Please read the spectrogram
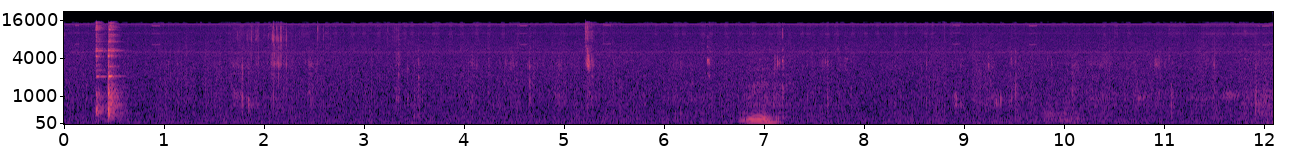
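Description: A metal butter knife clinks once against the butter dish about half a second in, then faint chewing of crusty bread with small crunchy ticks, and a short closed-mouth 'mmm' hum about seven seconds in.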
